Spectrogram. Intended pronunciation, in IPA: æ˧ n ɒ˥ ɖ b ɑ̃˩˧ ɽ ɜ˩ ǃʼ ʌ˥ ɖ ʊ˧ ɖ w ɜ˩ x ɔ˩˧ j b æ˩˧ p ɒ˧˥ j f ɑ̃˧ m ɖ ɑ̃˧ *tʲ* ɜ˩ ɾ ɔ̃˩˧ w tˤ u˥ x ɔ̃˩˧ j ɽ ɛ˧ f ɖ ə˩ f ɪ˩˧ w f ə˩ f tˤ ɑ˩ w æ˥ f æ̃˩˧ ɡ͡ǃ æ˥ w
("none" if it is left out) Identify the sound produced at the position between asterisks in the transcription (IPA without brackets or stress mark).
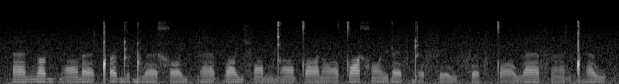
tˤ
